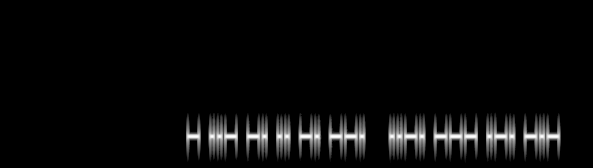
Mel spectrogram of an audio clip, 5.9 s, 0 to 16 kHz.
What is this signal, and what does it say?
Morse code, heard as a keyed tone, about 31 wpm, 700 Hz. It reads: TUNING FORK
